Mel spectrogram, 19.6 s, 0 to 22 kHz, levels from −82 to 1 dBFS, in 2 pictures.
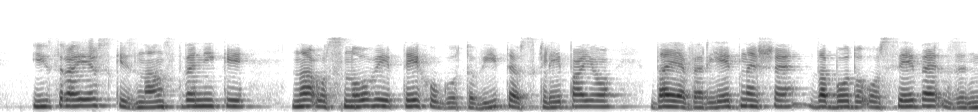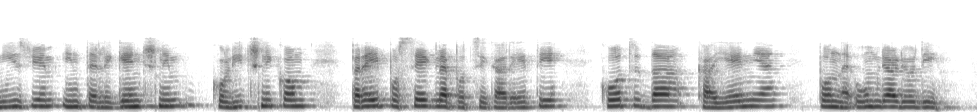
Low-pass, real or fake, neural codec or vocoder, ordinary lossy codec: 5.4 kHz; fake; vocoder, 44.1 kHz, 128 mel bands every 512 samples, BigVGAN v2; none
